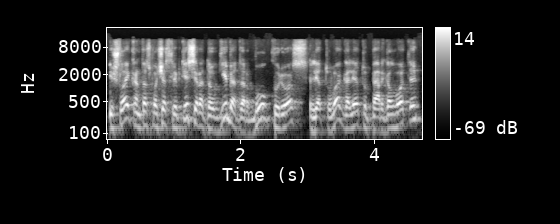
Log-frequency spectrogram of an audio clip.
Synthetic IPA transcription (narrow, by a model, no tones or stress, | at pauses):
ɪʃlˠɐɪkɐnt̪t̪ːɐspɐt͡ʃʲɛskɾʲɪpʲt̪ʲiːsiːɾɐd̪ɐʊɡʲiːbʲɛːd̪ɐrbuːkʊɾʲuɔslʲiɛt̪ʊʋɐɡɐlʲeːt̪uːpʲɛrɡɐlˠʋoːt̪ʲɪ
